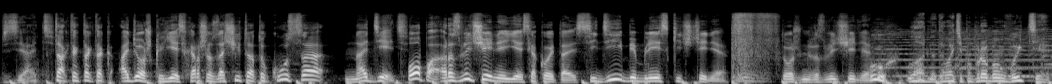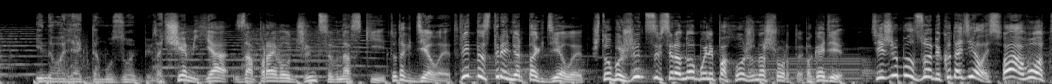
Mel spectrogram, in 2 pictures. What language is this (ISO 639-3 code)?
rus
